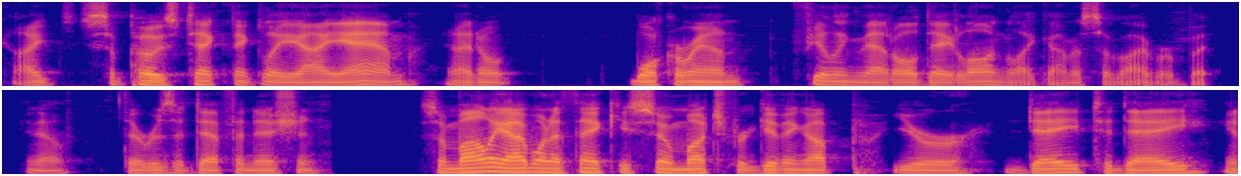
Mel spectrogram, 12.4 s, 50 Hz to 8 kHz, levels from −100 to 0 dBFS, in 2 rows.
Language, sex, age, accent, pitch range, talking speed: English, male, 50-69, American, 100-115 Hz, 200 wpm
